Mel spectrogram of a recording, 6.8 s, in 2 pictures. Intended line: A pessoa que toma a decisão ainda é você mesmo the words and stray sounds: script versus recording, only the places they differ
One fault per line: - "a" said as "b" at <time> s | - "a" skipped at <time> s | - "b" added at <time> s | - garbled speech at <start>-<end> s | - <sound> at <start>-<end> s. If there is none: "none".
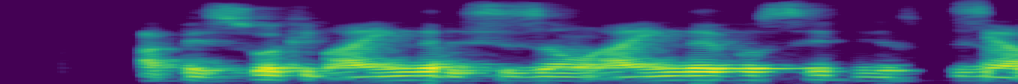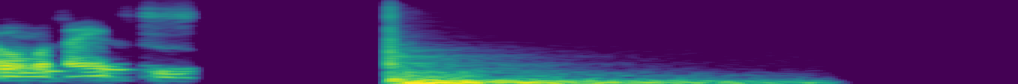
- "toma" said as "ainda" at 1.1 s
- garbled speech at 3.2-4.1 s
- thud at 4.7-6.3 s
